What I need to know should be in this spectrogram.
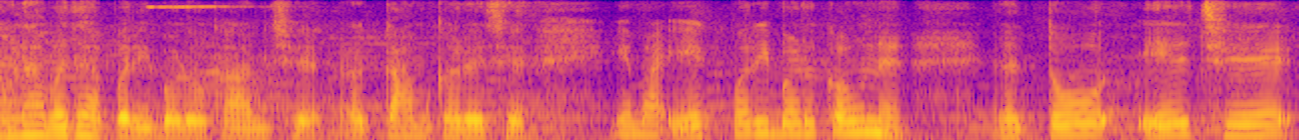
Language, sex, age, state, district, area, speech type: Gujarati, female, 45-60, Gujarat, Junagadh, urban, spontaneous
